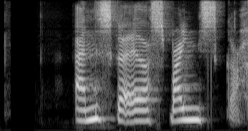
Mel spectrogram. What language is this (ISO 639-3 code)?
isl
